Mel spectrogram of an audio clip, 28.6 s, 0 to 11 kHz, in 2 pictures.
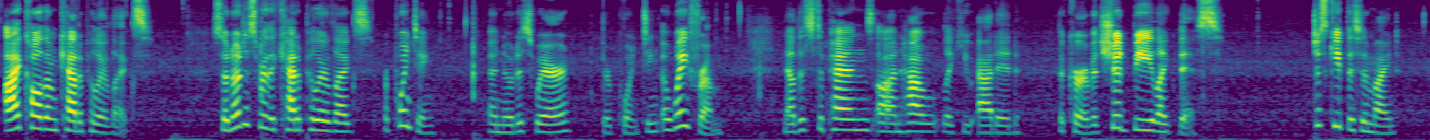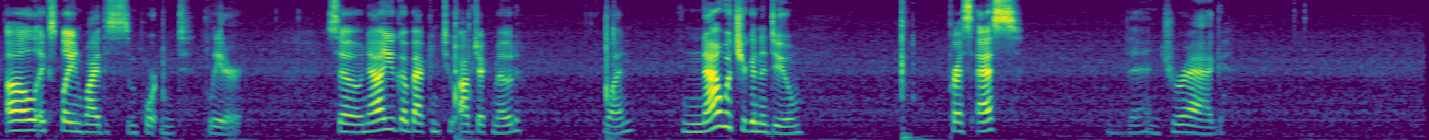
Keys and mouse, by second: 2.8 shift+middle click, 3.7 click, 4.5 click, 4.9 shift+middle click, 6.3 click, 7.9 shift+middle click, 11.7 shift+middle click, 12.8 click, 13.2 shift+middle click, 16.1 shift+middle click, 17.1 middle click, 18.9 Tab, 20.4 KP_1, 23.4 s.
